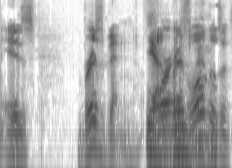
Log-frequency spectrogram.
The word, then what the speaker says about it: Brisbane: Missha first of all Brisbane oh yeah not pronounced Brisbane let alone Brisbane although you may have started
